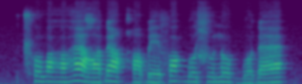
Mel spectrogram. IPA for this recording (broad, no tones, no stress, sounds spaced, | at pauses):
ʈ͡ʂʰ o w ɒ ɦ ɒ ɦ æ ʁ ɒ ɗ æ qʰ ɒ ɓ e f ɒ ɡ͡b o ɕ u n o ɡ͡b o ɗ æ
